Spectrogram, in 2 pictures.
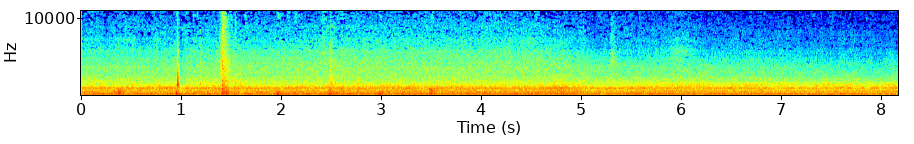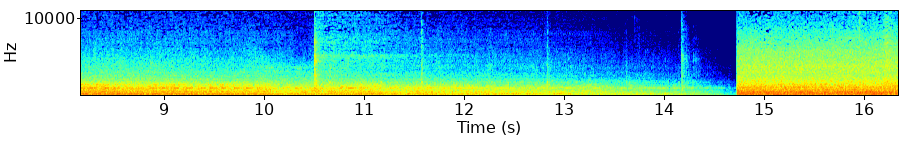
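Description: train interior rumble

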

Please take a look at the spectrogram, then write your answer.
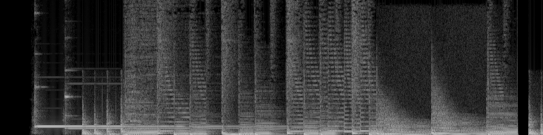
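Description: doorbell ringing

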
